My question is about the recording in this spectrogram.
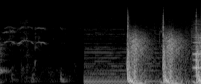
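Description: Movie-soundtrack spanking: an android teacher's hand coming down on a student's backside in rapid, heavy whacks, about three a second, starting a little over a second in over a low music score.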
